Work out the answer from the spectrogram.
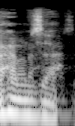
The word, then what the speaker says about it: hamzah: Banyak orang yang membaca huruf hamzah seperti orang membaca huruf A dalam bahasa Indonesia. Kalau huruf hamzah itu cara membacanya ke dalam tenggorokan. Jadi suaranya syiddah, suaranya ditekan. A, ya, ini suara hamzah.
